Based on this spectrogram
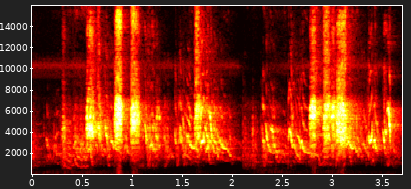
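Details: Several budgies in a pet store giving dense, buzzy chatter mixed with sharp high chirps and short squawks, rising and falling in bursts with a brief lull midway.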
